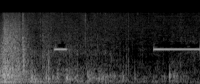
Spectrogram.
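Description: A fading crash of breaking things, then two high, steady electronic beeps: a short one about half a second in, and a one-second one starting near the end.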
